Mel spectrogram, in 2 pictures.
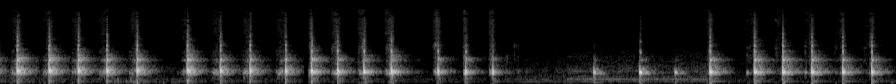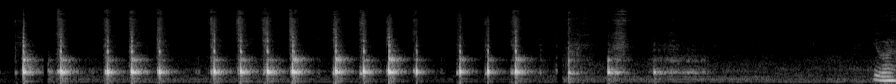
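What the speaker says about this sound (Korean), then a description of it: "배는 반절 정도만 썰어주세요" A knife slicing pear on a cutting board, giving a long run of crisp, evenly paced chops in quick bursts separated by short pauses, loud and close, with quiet speech in the gaps.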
